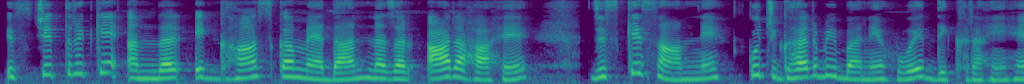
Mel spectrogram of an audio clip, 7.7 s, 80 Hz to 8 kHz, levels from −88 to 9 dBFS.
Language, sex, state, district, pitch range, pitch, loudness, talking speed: Hindi, female, Maharashtra, Nagpur, 205-270 Hz, 235 Hz, -22 LUFS, 170 wpm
